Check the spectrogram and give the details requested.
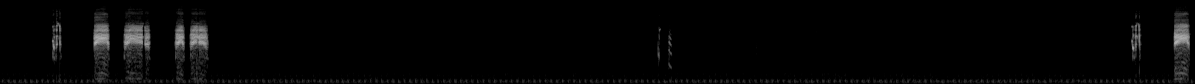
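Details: Black francolin calling: a quick run of four harsh, grating notes, then a long quiet stretch with a faint short note near the middle, and two more rasping notes at the end; faint low hum underneath.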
